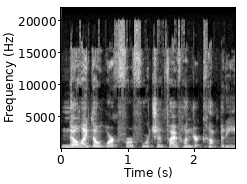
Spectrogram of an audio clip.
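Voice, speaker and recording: Speaking with a Philadelphia accent, a woman uses a fairly low pitch and fairly even intonation. The recording is very clean, with a silent background. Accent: Philadelphia accent, moderate. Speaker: lifestyle YouTuber. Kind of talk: casual Q&A vlog.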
